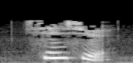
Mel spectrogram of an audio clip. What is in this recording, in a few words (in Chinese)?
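"鲜血", Mandarin Chinese; chinese flashcards; hsk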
